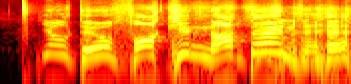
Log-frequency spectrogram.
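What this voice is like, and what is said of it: Imitates another person's voice. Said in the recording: “I'm going to imitate my boss ... That was pretty good.”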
